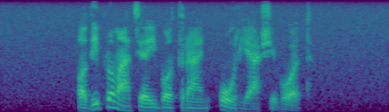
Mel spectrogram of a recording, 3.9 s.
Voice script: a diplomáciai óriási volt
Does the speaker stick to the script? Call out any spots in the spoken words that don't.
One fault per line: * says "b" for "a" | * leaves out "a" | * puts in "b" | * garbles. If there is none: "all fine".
* puts in "botrány"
